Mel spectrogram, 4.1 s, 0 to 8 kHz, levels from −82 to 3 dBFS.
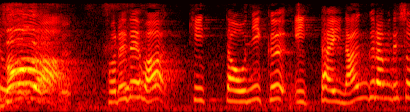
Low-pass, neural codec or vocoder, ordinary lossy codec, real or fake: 7.2 kHz; none; none; real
